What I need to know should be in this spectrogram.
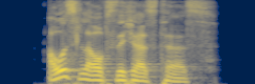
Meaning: strong/mixed nominative/accusative neuter singular superlative degree of auslaufsicher
- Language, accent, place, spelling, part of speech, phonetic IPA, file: German, Germany, Berlin, auslaufsicherstes, adjective, [ˈaʊ̯slaʊ̯fˌzɪçɐstəs], De-auslaufsicherstes.ogg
